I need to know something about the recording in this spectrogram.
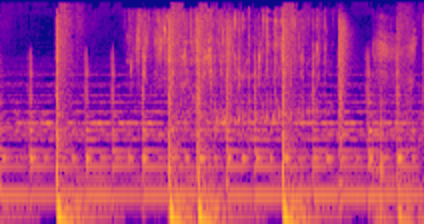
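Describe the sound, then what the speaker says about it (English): Siphon coffee maker over a flame, heating water that rises to mix with ground coffee: a stack of sharp ticks, taps and drips recurring unevenly against a steady ringing hum, close by with no voices. "Looks like this flame is boiling the water."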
